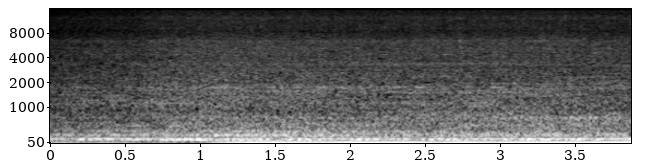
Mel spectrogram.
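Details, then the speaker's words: 1990 Ford Mustang GT Foxbody V8 idling with new Alloyworks 4-core radiator; electric fans switch on around 185–190°F, rushing whoosh swelling in over steady idle, bringing temperature down. Normal cooling fan operation. "so yeah it's on fans kicked on it's bringing the temperature down"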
